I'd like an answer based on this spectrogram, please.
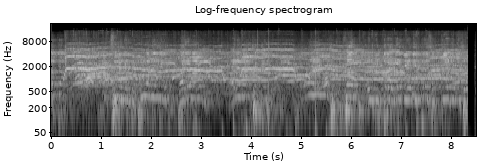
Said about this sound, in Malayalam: ചവിട്ടണം, കൈയടിക്കണം, കൂവണം.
